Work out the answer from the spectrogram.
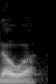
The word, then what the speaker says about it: NOAA: Teacher at Sea, again, if you Google Teacher at Sea and NOAA, it will come up. We'll provide the website also. All right, that's NOAA, not NOAA, spelled like Noah in the Ark.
